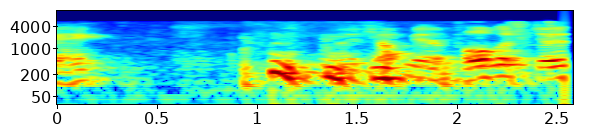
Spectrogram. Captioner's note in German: lacht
